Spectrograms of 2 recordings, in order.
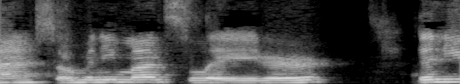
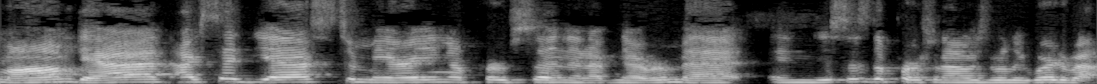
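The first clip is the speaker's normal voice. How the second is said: usual speaking voice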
